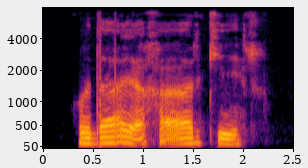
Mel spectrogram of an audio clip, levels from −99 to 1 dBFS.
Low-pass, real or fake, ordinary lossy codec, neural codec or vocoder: 7.2 kHz; fake; Opus, 64 kbps; vocoder, 44.1 kHz, 128 mel bands, Pupu-Vocoder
